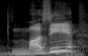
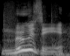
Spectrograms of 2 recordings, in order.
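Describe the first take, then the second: First: The first vowel is short, as in 'fuzzy'. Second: The first vowel is long, as in 'moo'. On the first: The speaker calls it wrong. "feels like it should be pronounced as Muzzy" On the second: The speaker calls it right. "it's actually pronounced as Muzi"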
